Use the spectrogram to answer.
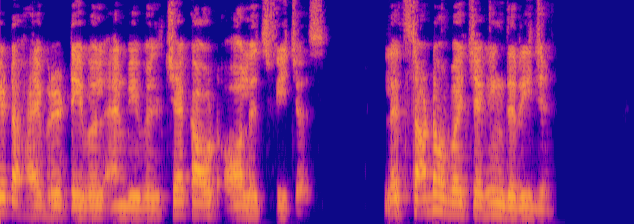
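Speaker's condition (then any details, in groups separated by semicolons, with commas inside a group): No condition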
